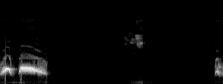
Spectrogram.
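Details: Mellow call of a local spotted dove, recorded to lure doves and get caged birds calling. A rising hoot is followed by a long, smooth, falling coo. A faint chirp is heard midway, and the next phrase starts at the end.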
